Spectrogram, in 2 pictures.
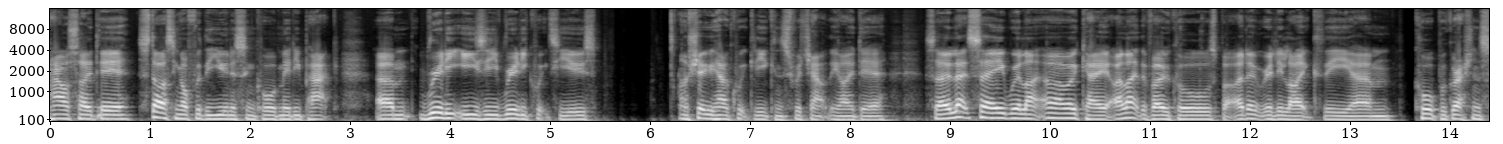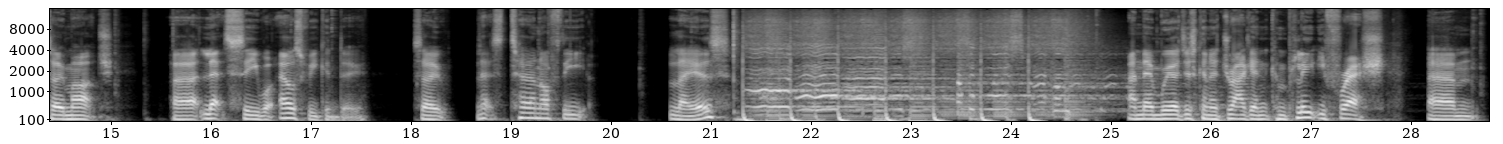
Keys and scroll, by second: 0.4 super+s, 15.6 super+l, 21.2 space, 24.4 space.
